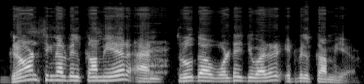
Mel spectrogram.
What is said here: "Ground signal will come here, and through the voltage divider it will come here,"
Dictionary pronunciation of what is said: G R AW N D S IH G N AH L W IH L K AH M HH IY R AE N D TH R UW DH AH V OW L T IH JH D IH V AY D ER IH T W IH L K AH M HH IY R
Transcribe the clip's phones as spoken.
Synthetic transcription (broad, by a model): G R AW N D S IH G N AH L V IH L K AH M HH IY R AE N D T R UW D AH V OW L T IH JH D IH V AY D ER IH T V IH L K AH M HH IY R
